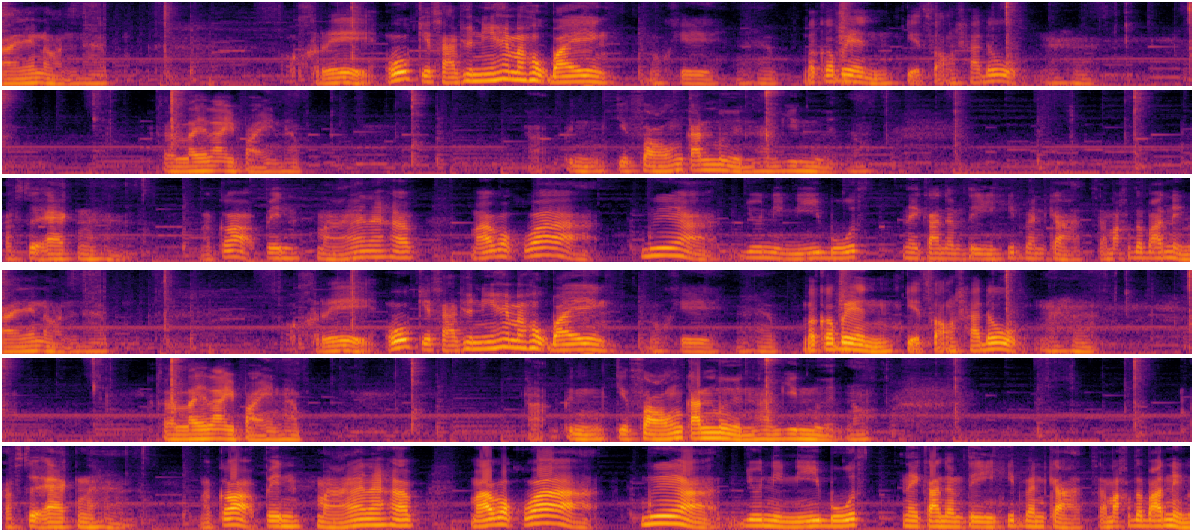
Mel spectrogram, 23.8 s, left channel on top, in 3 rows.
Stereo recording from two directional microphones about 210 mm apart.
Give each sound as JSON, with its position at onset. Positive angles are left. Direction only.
{"t": 0.0, "sound": "speech", "side_deg": 10}
{"t": 1.9, "sound": "speech", "side_deg": 0}
{"t": 5.3, "sound": "speech", "side_deg": -30}
{"t": 9.0, "sound": "speech", "side_deg": -25}
{"t": 11.4, "sound": "speech", "side_deg": -30}
{"t": 15.9, "sound": "speech", "side_deg": -30}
